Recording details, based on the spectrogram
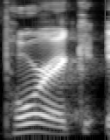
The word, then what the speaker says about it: Padraig: First of all, how do you spell Porrick? Why do you pronounce it Porrick? And how good is he, or not good is he, at his job? – Porrick is spelled P-A-D-R-A-I-G.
